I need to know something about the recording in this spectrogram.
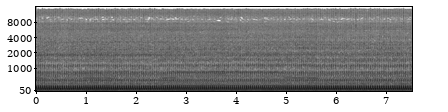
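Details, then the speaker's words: Tao Tao Racer 49cc bike, single cylinder: fast putter with a slightly uneven beat. Owner says it bogs out and still needs valve adjustment and rich/lean mixture adjustment; CDI is a J&J Power Sport high-voltage unit. "I didn't record but what I was saying the bike it bogs out it runs the CDI right here"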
